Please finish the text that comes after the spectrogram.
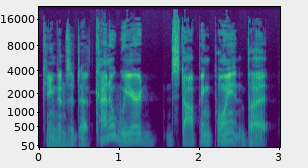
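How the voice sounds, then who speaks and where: A man's voice: very animated, unhurried, fairly bright tone, no room sound, studio quality. A man co-hosting a book podcast in casual, playful chat. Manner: playful, does goofy high voices while joking. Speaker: podcast co-host.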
